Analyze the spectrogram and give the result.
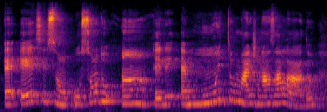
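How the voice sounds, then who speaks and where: A woman teaching a pronunciation lesson, explaining slowly and step by step. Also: on the high side. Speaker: French teacher. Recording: echoey room.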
